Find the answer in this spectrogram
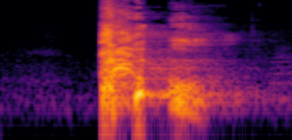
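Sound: cough and throat clearing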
